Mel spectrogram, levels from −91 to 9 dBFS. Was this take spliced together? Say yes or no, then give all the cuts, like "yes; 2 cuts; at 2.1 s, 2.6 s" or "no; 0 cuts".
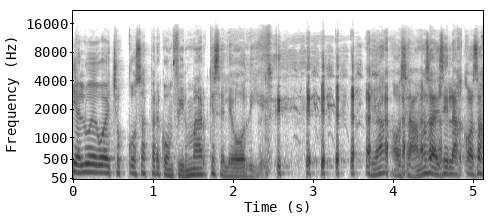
no; 0 cuts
